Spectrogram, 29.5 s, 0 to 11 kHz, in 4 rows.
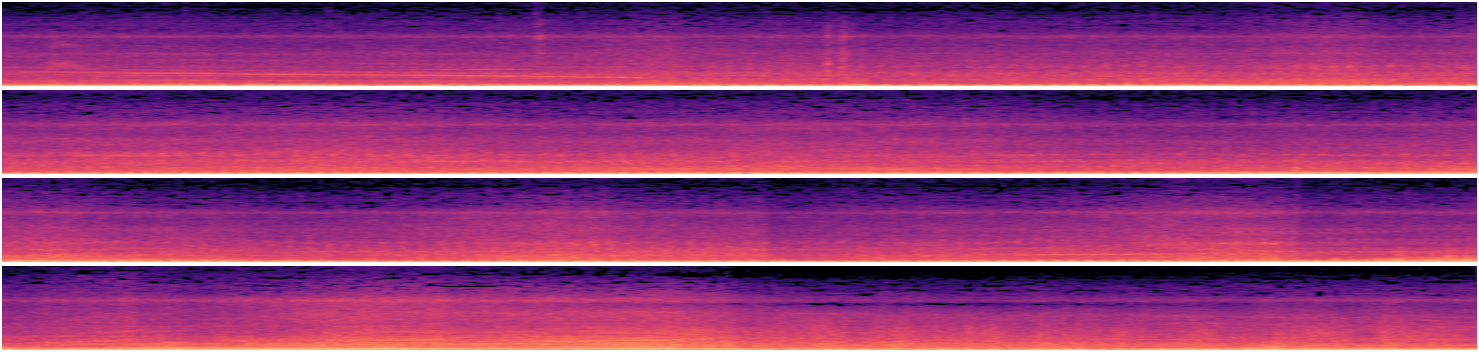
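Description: Kawasaki Ninja 650 parallel-twin engine running under way. In the last third its revs climb steeply as it accelerates, then drop sharply as it shifts gear.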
